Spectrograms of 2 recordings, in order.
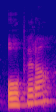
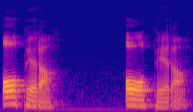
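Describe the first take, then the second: First: Opera with a closed O; closed, rounded O starting opera. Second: Opera with an open O; stressed open O starting opera. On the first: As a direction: say opera with a tight, closed first O. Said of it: "to say opera with a closed O". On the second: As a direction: say opera opening up the first vowel. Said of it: "we're going to use the open O". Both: Shown as a demonstration.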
